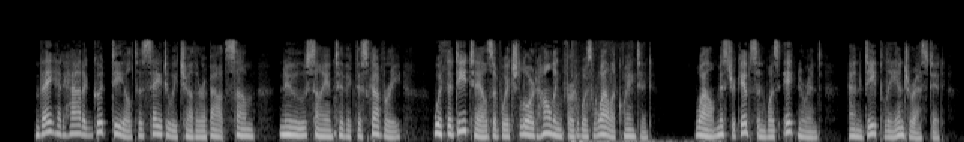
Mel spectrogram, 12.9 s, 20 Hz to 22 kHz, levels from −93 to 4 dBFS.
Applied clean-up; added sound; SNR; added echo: neural mask model DeepFilterNet 3.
